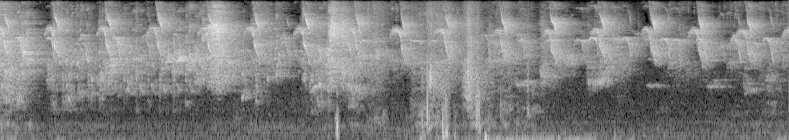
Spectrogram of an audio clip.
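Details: Australian parrot uttering a fast, steady run of scratchy chattering notes, about two per second, each a rasping burst dropping in pitch, with a few sharp clicks midway.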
